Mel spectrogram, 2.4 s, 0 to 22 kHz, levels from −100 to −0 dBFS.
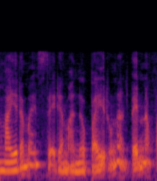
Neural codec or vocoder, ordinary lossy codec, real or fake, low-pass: codec, 16 kHz, 2 kbps, FunCodec, trained on LibriTTS, 25 frames a second; none; fake; none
